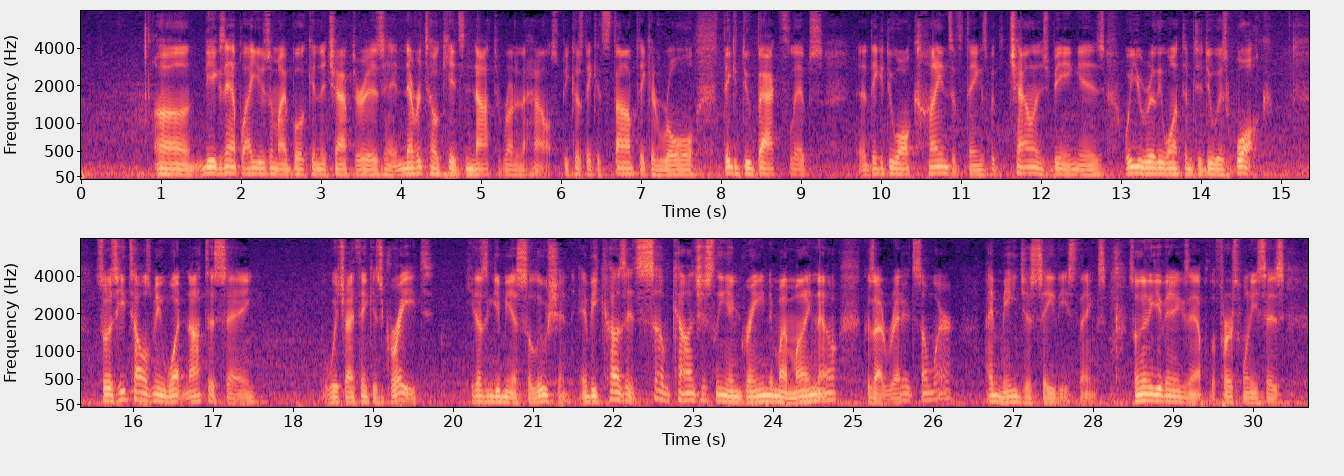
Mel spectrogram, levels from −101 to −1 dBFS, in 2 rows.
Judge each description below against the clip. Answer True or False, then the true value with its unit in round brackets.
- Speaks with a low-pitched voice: True (95 Hz)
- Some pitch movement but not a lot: True (3.6 semitones)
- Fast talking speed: True (210 wpm)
